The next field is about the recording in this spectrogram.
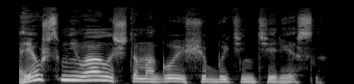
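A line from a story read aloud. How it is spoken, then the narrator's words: Soft, gentle. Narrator (Russian): мягко проговорила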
